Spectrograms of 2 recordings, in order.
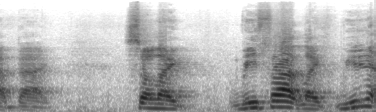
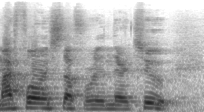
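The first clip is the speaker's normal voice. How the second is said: usual speaking voice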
